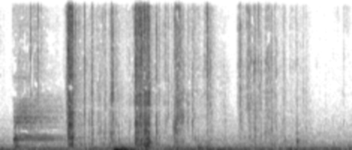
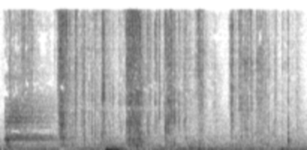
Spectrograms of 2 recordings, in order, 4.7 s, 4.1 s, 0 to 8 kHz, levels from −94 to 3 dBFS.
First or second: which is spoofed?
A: second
